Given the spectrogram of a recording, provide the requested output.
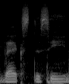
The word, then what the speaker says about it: Vexstacy: My name is Vex, full name pronounced Vexstacy, not Vex plus Stacy, and I've been drawing for over 10 years, and I've been in the furry fandom for over 10 years.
